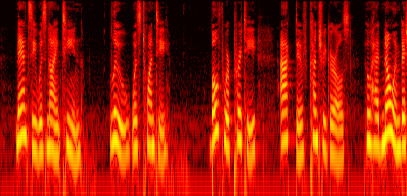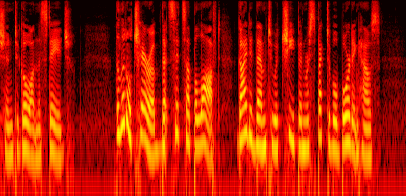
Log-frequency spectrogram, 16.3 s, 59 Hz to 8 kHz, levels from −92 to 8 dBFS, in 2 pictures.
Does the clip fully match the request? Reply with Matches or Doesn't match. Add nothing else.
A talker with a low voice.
Doesn't match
